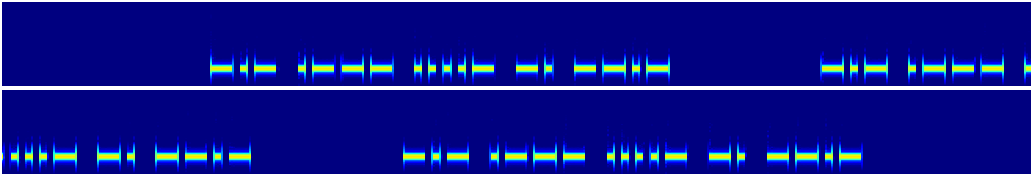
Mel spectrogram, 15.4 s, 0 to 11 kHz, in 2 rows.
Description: Morse code, heard as a keyed tone, about 22 wpm, 700 Hz. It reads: KJ4NQ KJ4NQ KJ4NQ
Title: USA Call Signs - 5 Characters - Repeated 3x - 22wpm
